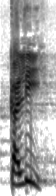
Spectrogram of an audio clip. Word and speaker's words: Kali: Otro ejemplo, por ejemplo, la diosa Kali, a Kale le dicen algunos, se escribe con K, es la diosa de los ladrones y de los asesinos.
